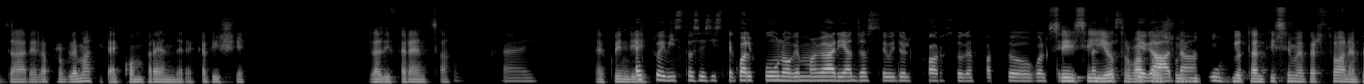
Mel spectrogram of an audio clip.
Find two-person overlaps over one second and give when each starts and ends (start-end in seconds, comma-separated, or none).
10.5-12.0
